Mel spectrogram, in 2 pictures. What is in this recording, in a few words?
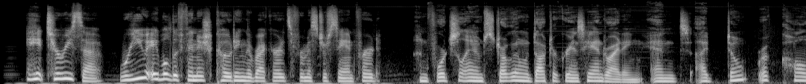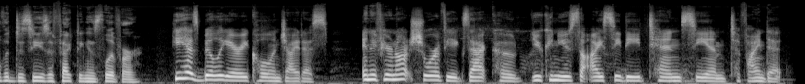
Medical INTERACTIVE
